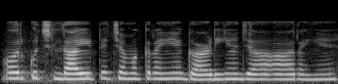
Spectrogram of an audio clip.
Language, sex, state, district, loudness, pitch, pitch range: Hindi, female, Madhya Pradesh, Bhopal, -18 LUFS, 250 Hz, 235-270 Hz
